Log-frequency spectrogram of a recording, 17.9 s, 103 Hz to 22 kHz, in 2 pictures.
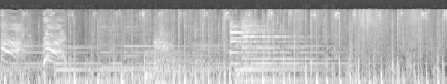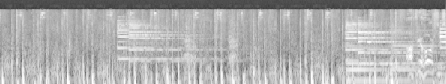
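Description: Horses gallop in Red Dead Redemption 2, with a steady stream of hoofbeats running through the whole stretch while voices talk over it.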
